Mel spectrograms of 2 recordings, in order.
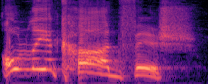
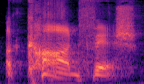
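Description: First: High, loud, slow jeer; mocking shout. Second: Codfish reply. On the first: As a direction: shout it to mock him. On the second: Acted. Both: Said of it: "replied the voice".

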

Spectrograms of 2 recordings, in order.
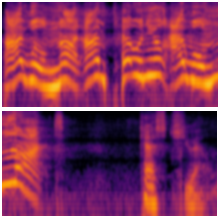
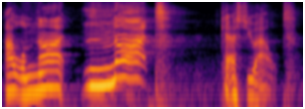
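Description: First: Slow, higher, "not" drawn out; emphatic, building. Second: Slow, with NOT pressed hard; emphatic. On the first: Preacher driving home the promise, slow emphatic build. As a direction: stretch "I will not" slowly and high, then drop on "cast you out". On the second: Preacher stressing Christ's promise, emphatic. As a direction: lean hard on "not" in "I will not, not cast you out". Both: Shown as a demonstration. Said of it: "I mean, it's emphatic".

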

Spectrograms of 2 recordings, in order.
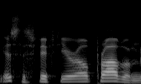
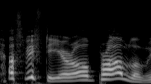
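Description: First: Said in the usual way. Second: Much higher, louder scornful parody; sneering mock echo, pitched up. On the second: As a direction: parrot it back as a silly voice. Sarcastic repeat of humans' claim.

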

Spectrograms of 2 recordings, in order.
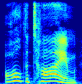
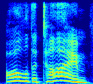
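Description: First: ALL stretched out slowly, falling; exasperated slow emphasis on all; slow emphatic repeat. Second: ALL drawn out even slower, falling hard; exasperated final repeat on all; even slower emphatic repeat. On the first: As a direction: drag out all the time in disbelief. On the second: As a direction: hammer all the time once more, slower still. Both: Shown as a demonstration. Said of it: "She cries all the time".

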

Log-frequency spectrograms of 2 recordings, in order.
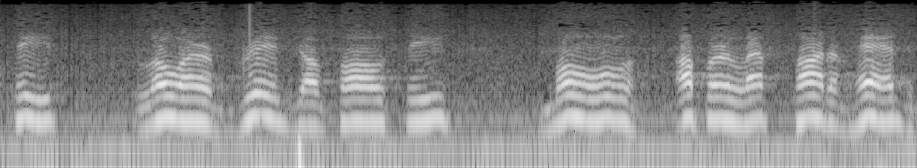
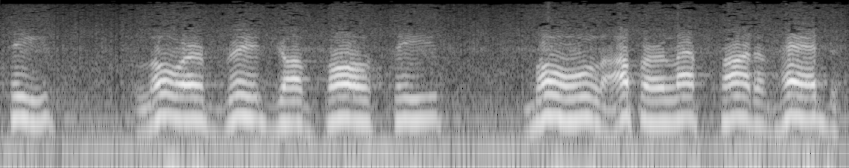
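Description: The two takes are said the same way.

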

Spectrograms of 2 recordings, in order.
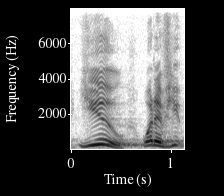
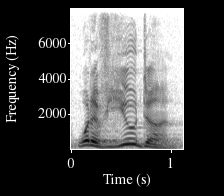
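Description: First: "You" punched higher and louder; "You" hit high and loud, pointed; stress on you. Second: Said in the usual way. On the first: Shown as a demonstration. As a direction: land hard on "You" then "have you". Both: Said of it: "is what is emphasized there".

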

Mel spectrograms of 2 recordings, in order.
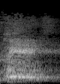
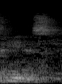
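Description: First: High, loud shout of penis; louder take. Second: Soft, low, under the breath; quiet first take. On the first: Retold or imitated. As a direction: top the last guy by yelling. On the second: Shown as a demonstration. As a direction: start the game barely saying it. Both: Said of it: "the next guy says it louder".

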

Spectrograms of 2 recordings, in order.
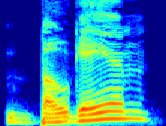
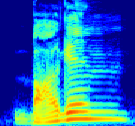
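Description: First: Bogan as BOH-gan, long o, full second vowel; tentative pronunciation. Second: Bogan as BAH-gun, short first vowel, rising; alternative pronunciation. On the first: Host unsure how to say the quiz word, tentatively sounding out Bogan as BOH-gan. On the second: Host unsure how to say the quiz word, trying Bogan as BAH-gun. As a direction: try Bogan as a questioning, higher BAH-gun. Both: Shown as a demonstration. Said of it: "I hope I'm pronouncing it right".

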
